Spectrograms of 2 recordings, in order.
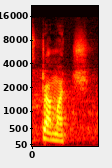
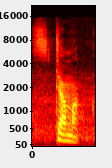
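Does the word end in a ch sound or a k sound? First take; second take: ch; k. First: The word ends with a ch sound. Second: The word ends with a k sound. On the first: The speaker calls it wrong. "We not speak like that" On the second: The speaker calls it right. "We are said स्टमक"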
